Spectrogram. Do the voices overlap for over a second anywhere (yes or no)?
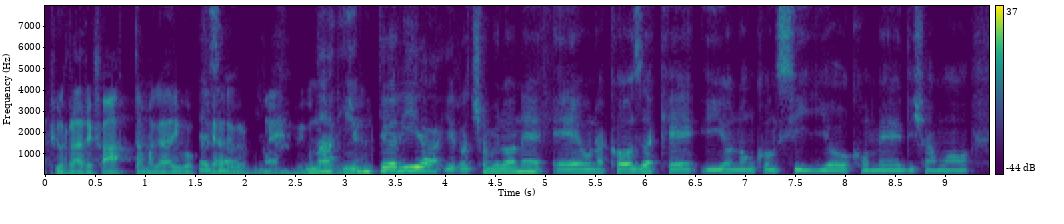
yes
